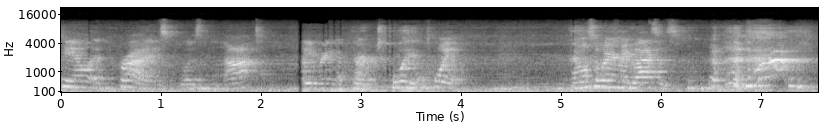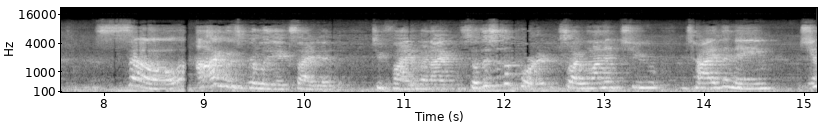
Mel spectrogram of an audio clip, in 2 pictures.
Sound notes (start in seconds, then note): 6.4 laughter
